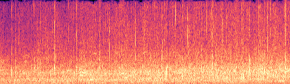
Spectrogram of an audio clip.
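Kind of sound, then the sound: crowd, audience clapping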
